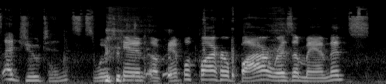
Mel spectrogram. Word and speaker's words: adjutants: Adjustance. Which can believe. It's adjutants, which can amplify her bioresonance signals as well as produce their own.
